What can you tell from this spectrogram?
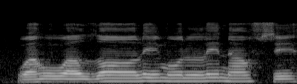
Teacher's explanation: Ini suara domatainnya hilang, masuk ke dalam huruf lam. Itu domatain bertemu dengan huruf lam. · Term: idgham bila gunah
